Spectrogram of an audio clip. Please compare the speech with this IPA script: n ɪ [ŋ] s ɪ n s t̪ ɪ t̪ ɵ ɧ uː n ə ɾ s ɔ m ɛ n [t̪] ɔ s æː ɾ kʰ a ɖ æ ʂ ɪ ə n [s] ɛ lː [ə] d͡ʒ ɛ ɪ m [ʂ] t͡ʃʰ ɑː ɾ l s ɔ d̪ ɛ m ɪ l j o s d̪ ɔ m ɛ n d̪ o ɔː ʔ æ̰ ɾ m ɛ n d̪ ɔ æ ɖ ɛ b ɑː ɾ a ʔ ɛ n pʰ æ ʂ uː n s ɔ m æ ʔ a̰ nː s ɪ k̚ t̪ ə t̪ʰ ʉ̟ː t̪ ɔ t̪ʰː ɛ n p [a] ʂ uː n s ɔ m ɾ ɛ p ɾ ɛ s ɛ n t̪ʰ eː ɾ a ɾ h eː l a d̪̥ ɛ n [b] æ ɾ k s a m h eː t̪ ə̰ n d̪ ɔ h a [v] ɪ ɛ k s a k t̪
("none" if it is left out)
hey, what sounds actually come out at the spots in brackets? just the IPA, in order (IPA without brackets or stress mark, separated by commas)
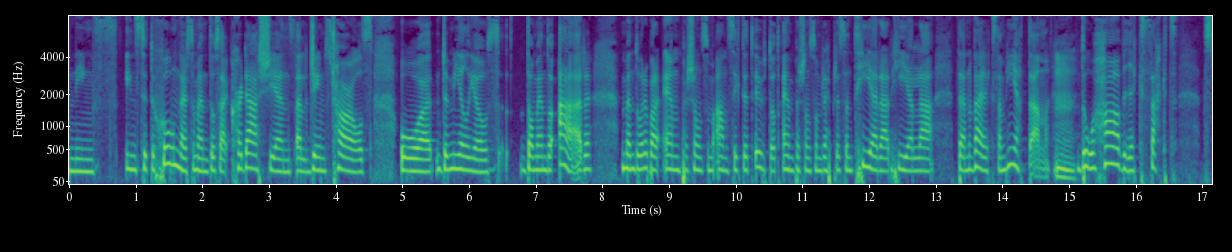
ŋ, d̪, s, ə, s, æ, v, v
